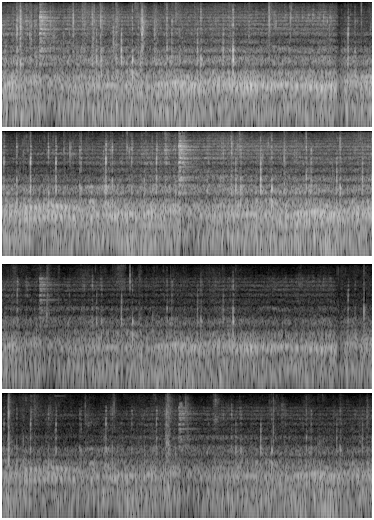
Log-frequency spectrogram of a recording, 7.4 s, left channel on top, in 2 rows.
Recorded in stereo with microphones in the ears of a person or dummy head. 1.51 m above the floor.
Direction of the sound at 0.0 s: 55° left (ahead or behind).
